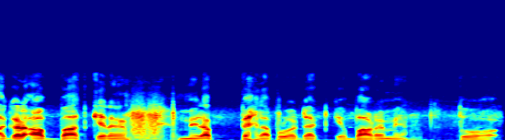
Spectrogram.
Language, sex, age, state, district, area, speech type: Urdu, male, 18-30, Bihar, Madhubani, rural, spontaneous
